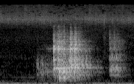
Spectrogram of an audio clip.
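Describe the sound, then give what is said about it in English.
A sharp wooden clatter as kitchen boards get knocked over, one loud rattling crash followed by a smaller knock, with no voices. “I'm like knocking on my... boards over and stuff.”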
